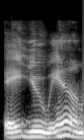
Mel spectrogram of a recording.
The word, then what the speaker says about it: Aum: It was a 3-syllable thing. And the AUM is the way it's spelled, and each of those is a separate syllable. So it's A-O-M, 3 distinct syllables.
